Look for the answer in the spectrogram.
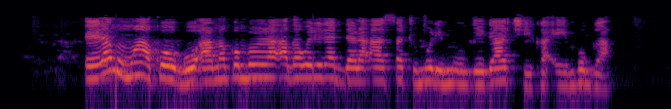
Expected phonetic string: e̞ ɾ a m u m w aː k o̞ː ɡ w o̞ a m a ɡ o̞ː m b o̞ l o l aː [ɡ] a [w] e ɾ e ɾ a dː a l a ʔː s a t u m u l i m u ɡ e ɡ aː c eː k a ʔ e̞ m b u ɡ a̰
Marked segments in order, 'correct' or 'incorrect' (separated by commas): correct, correct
